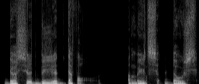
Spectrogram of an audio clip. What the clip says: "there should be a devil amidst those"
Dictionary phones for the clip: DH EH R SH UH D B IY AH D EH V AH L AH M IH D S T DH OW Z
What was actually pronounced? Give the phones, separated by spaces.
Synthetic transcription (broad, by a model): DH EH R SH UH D B IY AH D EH F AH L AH M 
